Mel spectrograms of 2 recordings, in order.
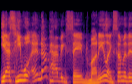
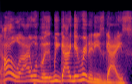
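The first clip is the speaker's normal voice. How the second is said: put-on New York accent. Imitating the same type of person again: put-on New York accent. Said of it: "It's New York, right?".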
